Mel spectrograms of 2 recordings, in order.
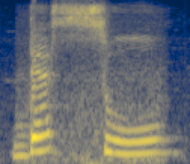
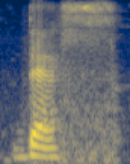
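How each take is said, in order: First: The final u vowel is pronounced. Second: The final u vowel is dropped.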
